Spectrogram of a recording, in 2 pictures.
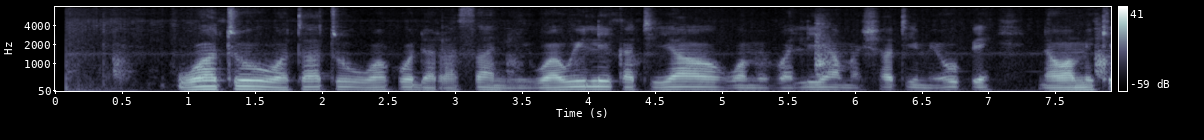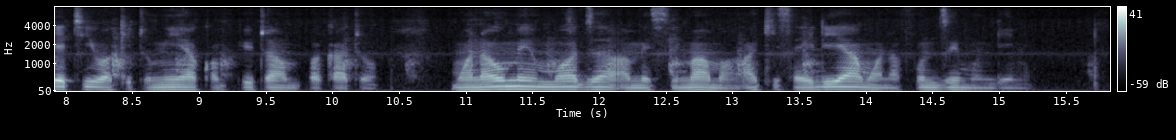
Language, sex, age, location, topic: Swahili, female, 18-24, Nairobi, education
